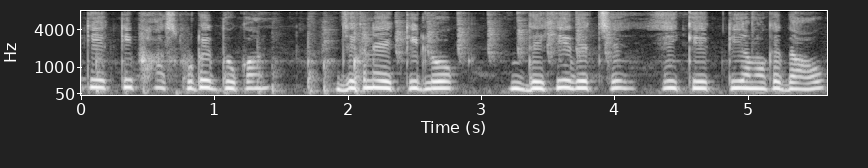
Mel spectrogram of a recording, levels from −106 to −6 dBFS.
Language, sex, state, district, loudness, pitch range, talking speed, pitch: Bengali, male, West Bengal, North 24 Parganas, -16 LUFS, 240-255 Hz, 180 wpm, 245 Hz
